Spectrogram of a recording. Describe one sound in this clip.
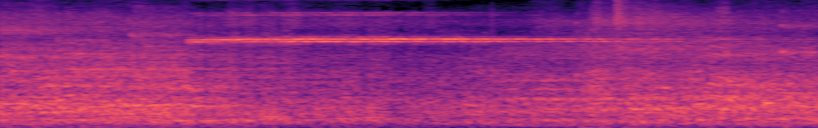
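A referee's whistle blows one long blast.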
